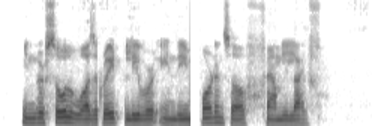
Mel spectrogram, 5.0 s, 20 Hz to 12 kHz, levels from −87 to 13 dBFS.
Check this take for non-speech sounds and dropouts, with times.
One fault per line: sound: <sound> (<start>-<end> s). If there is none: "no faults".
sound: dropout (2.5-2.7 s)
